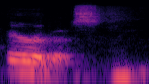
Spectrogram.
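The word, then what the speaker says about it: Kerberos: Oh, I forgot about the 3-headed dog, Caribus. It is a ka, not a sa. We changed the pronunciation. The original pronunciation was a hard K sound.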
